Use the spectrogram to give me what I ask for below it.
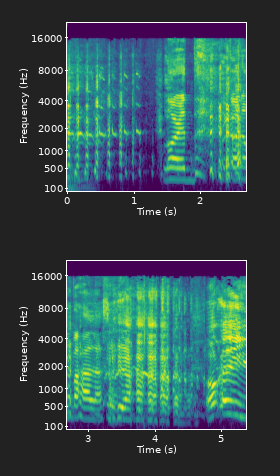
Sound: laughter

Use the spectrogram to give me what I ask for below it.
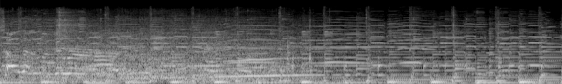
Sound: vroom

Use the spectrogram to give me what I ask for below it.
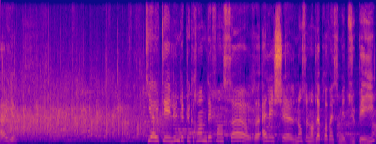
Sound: applause

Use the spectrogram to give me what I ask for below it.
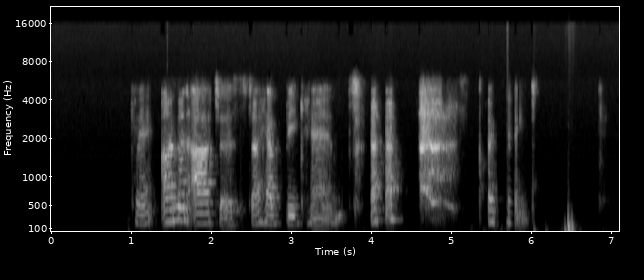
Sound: laughts

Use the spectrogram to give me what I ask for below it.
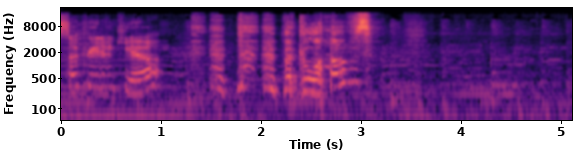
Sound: laughs

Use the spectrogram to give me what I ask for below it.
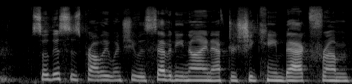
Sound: none

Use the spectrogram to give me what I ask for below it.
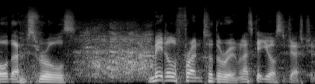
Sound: crowd laughing

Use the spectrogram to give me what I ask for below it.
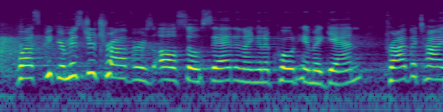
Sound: applause

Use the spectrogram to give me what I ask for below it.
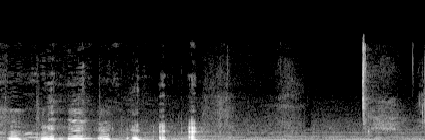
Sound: laughing

